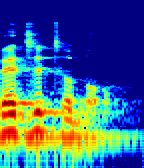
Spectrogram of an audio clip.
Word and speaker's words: vegetable: a lot is vegetable it's not vegetable if you say it correctly there are only three syllables veg vegetable let's talk about a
